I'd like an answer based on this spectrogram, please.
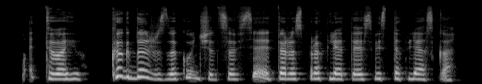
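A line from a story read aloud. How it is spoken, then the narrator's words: Groaned under breath. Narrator (Russian): простонал про себя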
